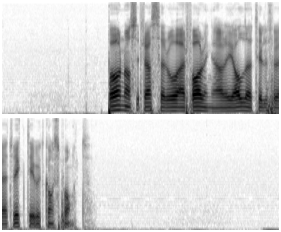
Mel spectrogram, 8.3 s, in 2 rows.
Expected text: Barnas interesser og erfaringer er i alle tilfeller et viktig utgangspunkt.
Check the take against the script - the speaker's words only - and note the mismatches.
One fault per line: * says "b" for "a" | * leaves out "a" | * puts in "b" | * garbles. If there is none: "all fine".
all fine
